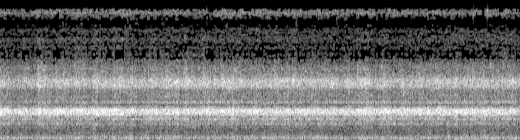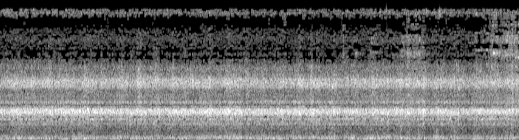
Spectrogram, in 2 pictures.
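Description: Freight train cars rolling past, a steady noise of steel wheels on the rails as tank cars and then hopper cars go by.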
